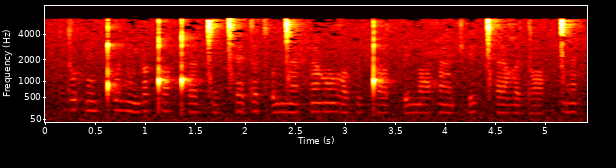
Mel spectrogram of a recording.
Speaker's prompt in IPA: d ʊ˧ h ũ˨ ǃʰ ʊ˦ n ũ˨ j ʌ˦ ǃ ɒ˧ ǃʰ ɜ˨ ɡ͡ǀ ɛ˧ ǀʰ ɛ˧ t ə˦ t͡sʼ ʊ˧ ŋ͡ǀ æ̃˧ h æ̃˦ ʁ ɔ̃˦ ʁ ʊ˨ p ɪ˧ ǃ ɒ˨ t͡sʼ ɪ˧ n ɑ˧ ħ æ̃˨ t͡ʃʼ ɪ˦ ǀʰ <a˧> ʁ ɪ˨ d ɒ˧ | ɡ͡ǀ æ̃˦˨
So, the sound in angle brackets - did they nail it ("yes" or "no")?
no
